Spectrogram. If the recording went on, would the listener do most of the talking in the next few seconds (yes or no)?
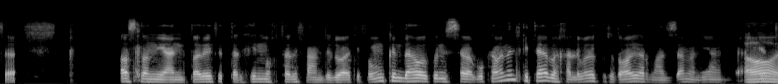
yes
